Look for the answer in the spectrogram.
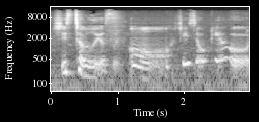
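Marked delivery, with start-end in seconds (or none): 1.2-3.0 high, soft, drawn-out cooing; adoring coo. Real, not acted. Host noticing she's totally asleep, cooing tenderly. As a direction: melt softly over a sleeping little one.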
